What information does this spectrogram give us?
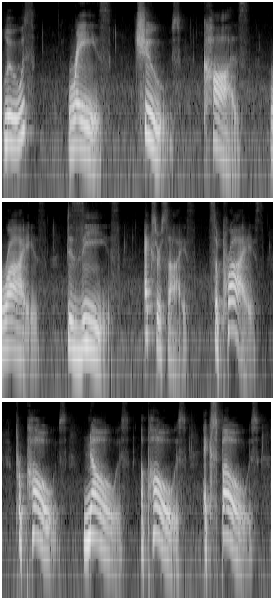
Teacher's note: the majority of the rest of the SE ending words are voiced so you will pronounce them with a Z sound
